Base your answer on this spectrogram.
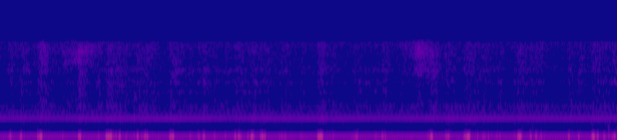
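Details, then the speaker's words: Teaching recording of lung sounds with rales from fluid or mucus in the air passages: brief irregular popping and bubbling sounds over a steady electrical hum; crackles (rales). "what we are listening to right now are lung sounds that are rails which is the definition that you just wrote down"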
